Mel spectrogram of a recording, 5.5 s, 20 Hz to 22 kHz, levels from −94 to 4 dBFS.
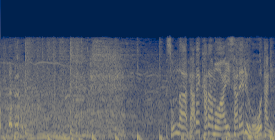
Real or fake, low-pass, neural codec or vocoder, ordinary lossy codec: real; 7.2 kHz; none; Opus, 32 kbps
